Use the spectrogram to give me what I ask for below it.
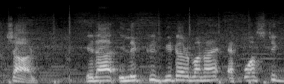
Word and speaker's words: Chard: থাকছে ইলেকট্রিক গিটারের উপর সি এইচ এ আর ডি বলে একটা কোম্পানি আছে চার্ট উচ্চারণটা হলো চার্ট এরা ইলেকট্রিক গিটার বানায়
